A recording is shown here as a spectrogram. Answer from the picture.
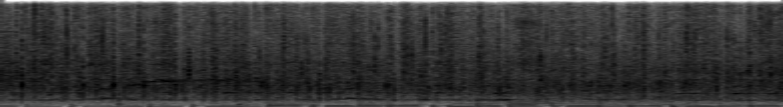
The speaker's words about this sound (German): Zum ersten Mal seit dieser Meistersaison wieder hier bei uns in München. Begleitet vom Applaus unseres Publikums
